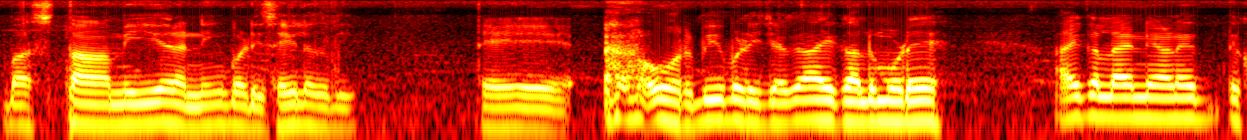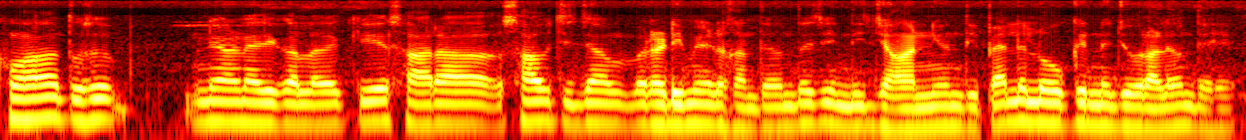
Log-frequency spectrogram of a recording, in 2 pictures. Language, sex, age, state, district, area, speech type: Dogri, male, 18-30, Jammu and Kashmir, Kathua, rural, spontaneous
